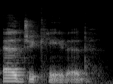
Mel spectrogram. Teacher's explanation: the correct syllable stress is to stress the ed syllable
